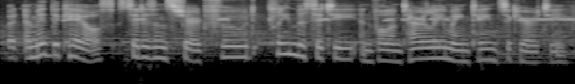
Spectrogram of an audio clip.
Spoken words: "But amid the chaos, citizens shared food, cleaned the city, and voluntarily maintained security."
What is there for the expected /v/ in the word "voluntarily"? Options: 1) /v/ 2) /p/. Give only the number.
1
